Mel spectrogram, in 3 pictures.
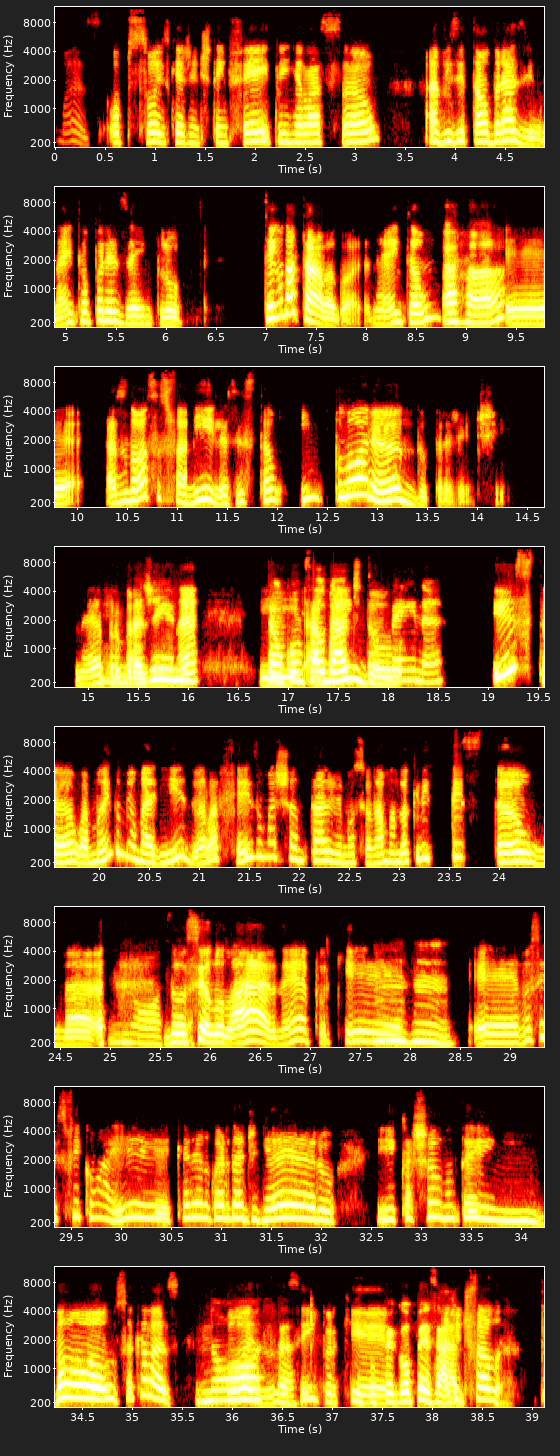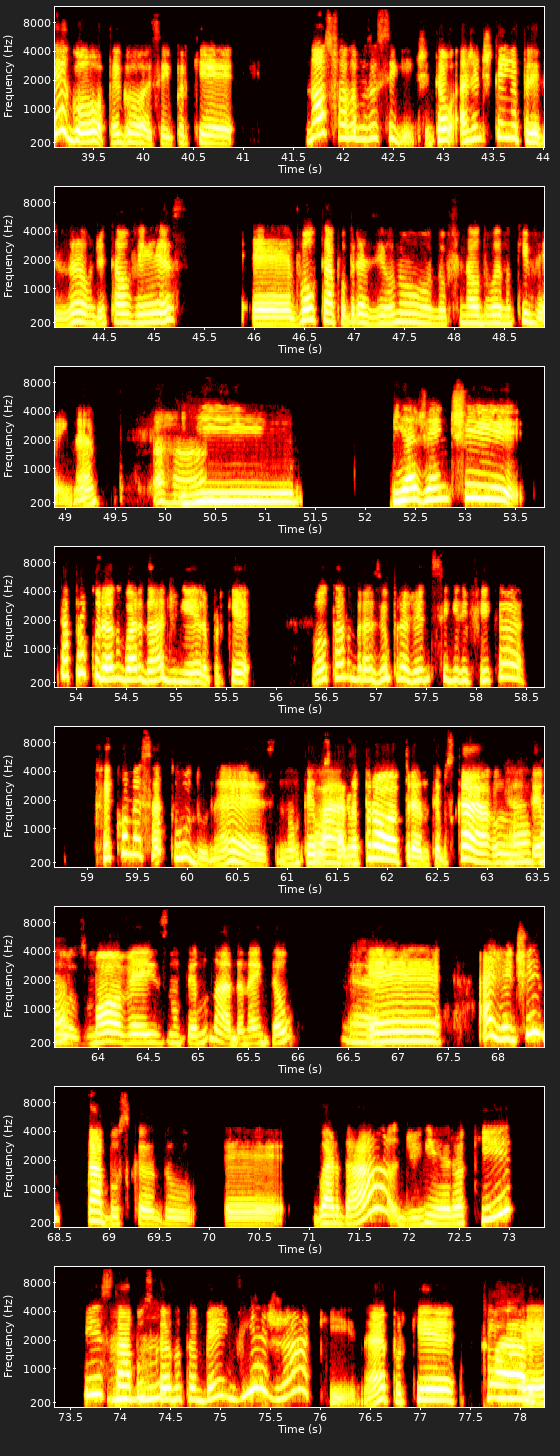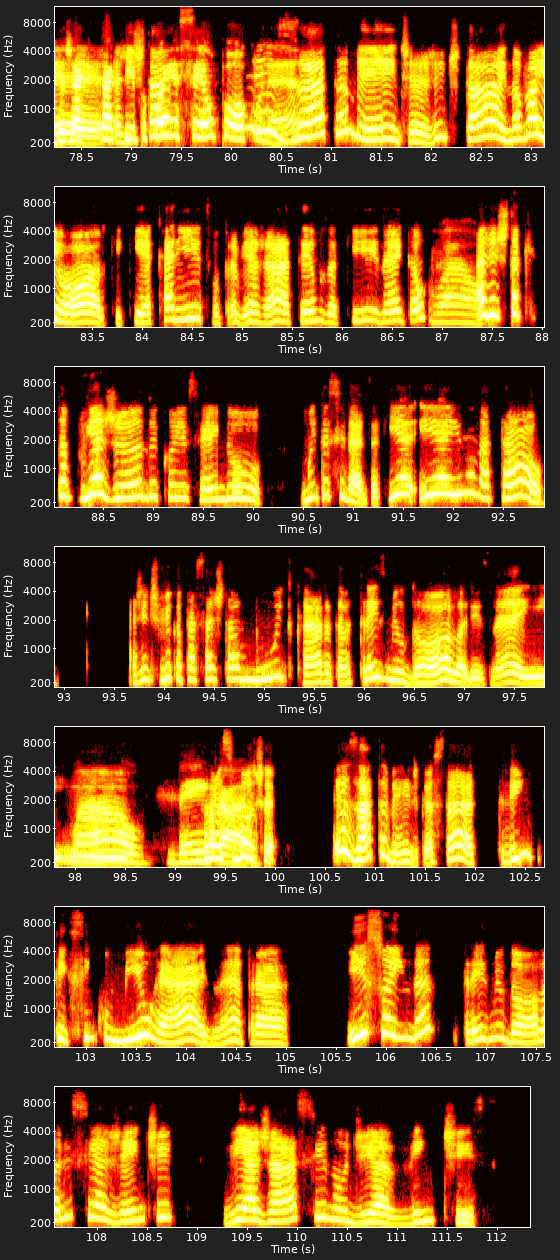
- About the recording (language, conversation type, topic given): Portuguese, advice, Como lidar com a culpa por não passar tempo suficiente com a família?
- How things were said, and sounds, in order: put-on voice: "vocês ficam aí querendo guardar dinheiro, e caixão não tem bolsa"; tapping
